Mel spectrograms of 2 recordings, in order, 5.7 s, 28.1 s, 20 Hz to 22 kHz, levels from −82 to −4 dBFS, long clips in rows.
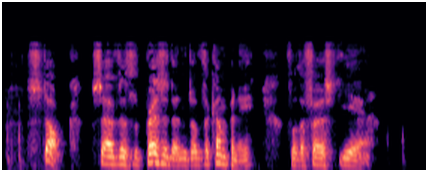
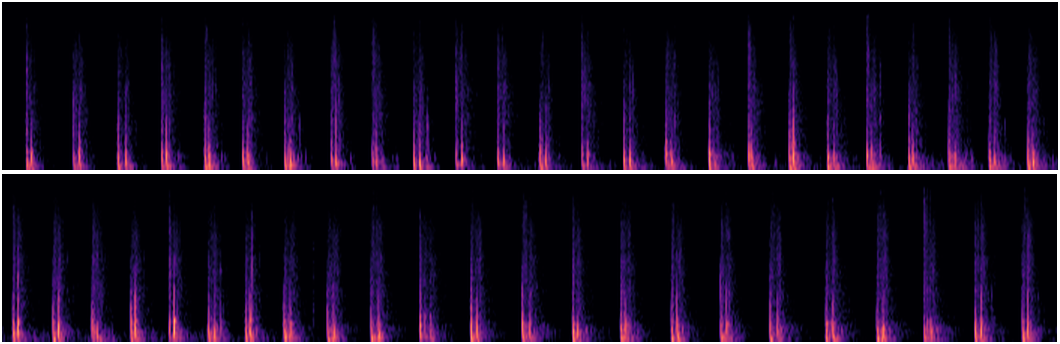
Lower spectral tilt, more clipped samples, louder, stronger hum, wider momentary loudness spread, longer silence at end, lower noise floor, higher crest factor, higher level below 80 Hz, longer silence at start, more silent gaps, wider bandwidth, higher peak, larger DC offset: second, -4.5 dB/octave vs -8 dB/octave; neither; first, -21 LUFS vs -39 LUFS; neither; about the same, 16 LU vs 14 LU; first, 0.75 s vs 0.3 s; second, -65 dBFS vs -70 dBFS; second, 20 dB vs 28 dB; second, -64 dBFS vs -50 dBFS; about the same, 0.35 s vs 0.3 s; neither; second, 9.4 kHz vs 16.5 kHz; first, -2 dBFS vs -10 dBFS; neither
